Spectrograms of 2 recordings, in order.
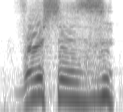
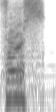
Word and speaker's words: versus: Versus. It's two syllables. It's not verse.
